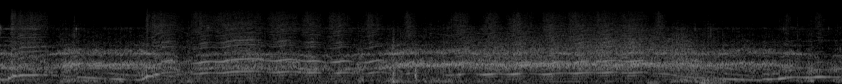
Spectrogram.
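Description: A car with a 13B rotary engine drifts in a racing video game, its tires squealing loudly and continuously in wavering pitches over a droning engine.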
